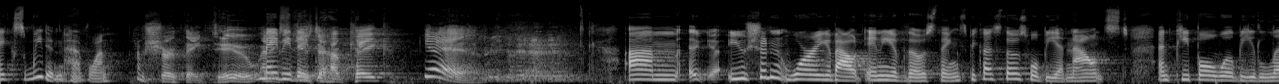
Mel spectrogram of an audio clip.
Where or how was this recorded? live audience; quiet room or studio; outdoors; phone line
live audience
